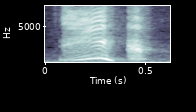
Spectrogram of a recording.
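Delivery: very high loud startled squawk; owl squawk. Acted. Owl crashing into the bear, squawking. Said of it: "squawked Mister Hoot-to-Wit".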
